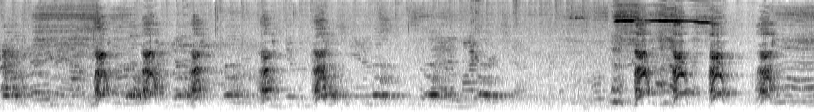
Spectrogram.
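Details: Caged little black dog at a shelter, crying: a rapid series of short, pitched whines and yips roughly every half second, pausing briefly midway before a fresh burst of squealing cries.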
